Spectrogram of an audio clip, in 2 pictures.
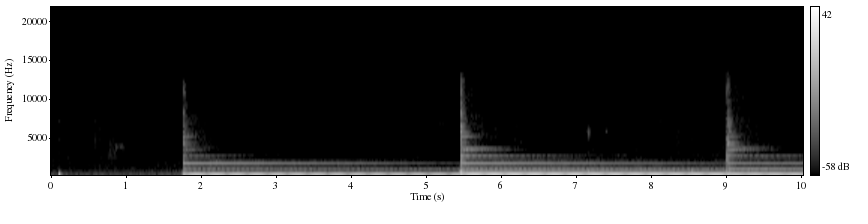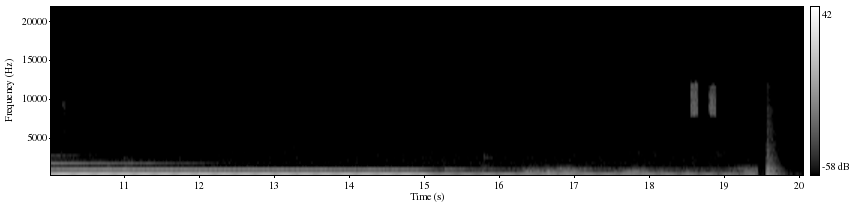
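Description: A bell is struck three times a few seconds apart to begin a guided practice session, each strike adding to a low, humming tone that wavers and rings on long after the last stroke before slowly fading out.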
